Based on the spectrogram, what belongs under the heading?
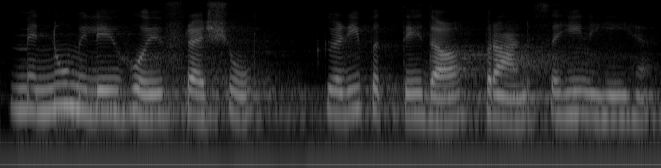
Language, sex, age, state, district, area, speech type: Punjabi, female, 18-30, Punjab, Patiala, urban, read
